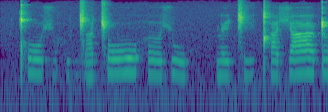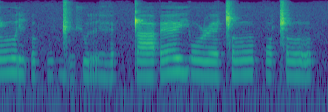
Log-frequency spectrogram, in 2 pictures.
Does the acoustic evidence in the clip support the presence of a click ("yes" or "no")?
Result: yes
